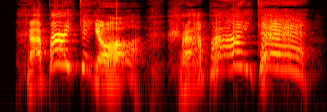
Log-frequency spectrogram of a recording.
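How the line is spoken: Woman's shriek. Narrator (Ukrainian): верещала Амбридж

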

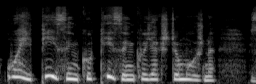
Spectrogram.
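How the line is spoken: Joyful shout. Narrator (Ukrainian): закричала Аліса з такою радістю

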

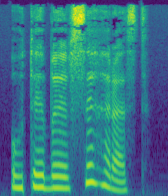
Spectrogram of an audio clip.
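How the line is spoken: Worried, tender question. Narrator (Ukrainian): стурбовано і ніжно спитала

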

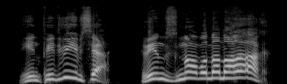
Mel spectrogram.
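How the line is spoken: Incredulous shout. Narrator (Ukrainian): закричав, широко розкривши очі і не ймучи віри тому, що побачив

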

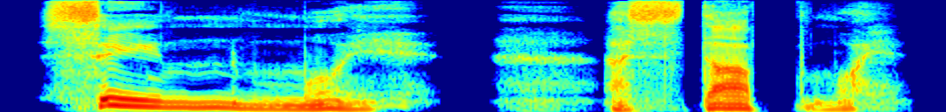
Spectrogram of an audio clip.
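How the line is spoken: Quiet, head bowed. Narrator (Russian): тихо понурив голову, говорил он

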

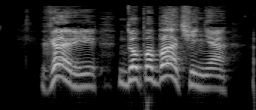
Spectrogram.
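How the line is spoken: Joyful call. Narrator (Ukrainian): радісно гукнула Ріта Скітер

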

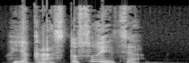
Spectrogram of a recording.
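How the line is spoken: Fervent exclamation. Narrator (Ukrainian): палко вигукнув Гаррі

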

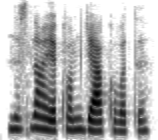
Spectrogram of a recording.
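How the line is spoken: Trembling voice. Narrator (Ukrainian): тремтячим голосом сказав Рон

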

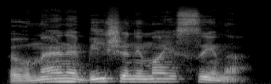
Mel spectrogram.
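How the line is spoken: Whispered. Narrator (Ukrainian): проказав пошепки Річард

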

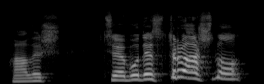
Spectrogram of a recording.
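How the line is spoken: Exclaimed. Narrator (Ukrainian): вигукнула Лаванда

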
